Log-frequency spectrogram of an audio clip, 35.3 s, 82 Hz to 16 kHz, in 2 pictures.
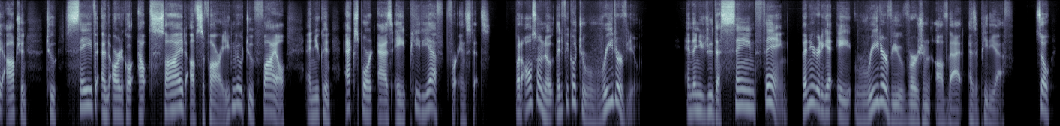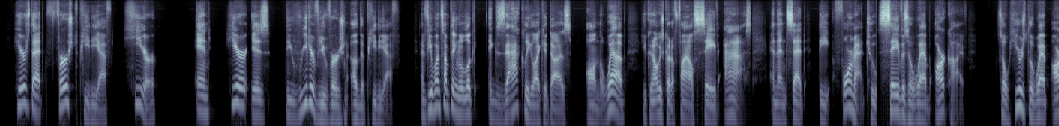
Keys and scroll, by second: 9.9 shift+super+r, 13.2 2, 14.1 Return, 18.4 space, 20.4 space.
